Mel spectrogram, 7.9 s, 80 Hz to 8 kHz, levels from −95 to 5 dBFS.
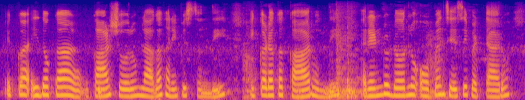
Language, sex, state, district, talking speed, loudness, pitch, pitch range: Telugu, female, Telangana, Hyderabad, 120 wpm, -15 LUFS, 220 Hz, 200-235 Hz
